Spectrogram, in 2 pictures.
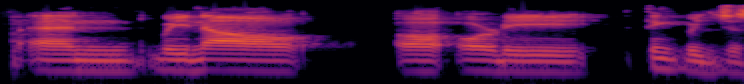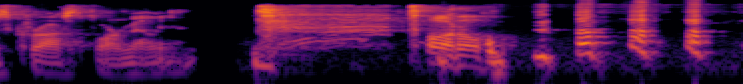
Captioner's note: laugh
